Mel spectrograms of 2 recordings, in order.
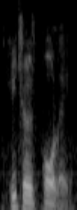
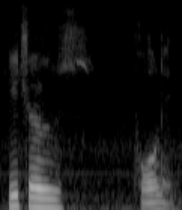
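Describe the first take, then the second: First: It is a plain British voice, no special timing. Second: It imitates the old knight's timing and tune.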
